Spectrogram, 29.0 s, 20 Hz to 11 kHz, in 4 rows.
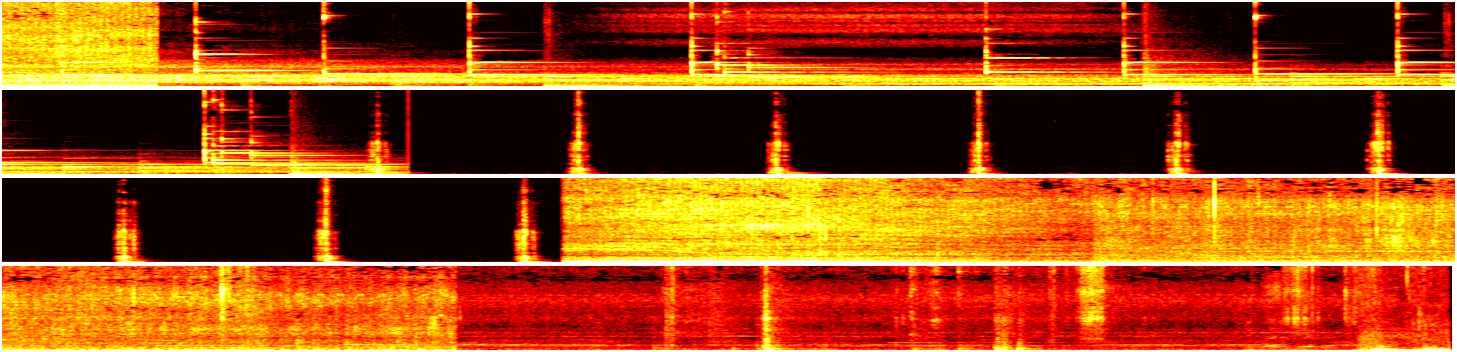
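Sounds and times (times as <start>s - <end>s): motor scooter engine running: 0.0s - 0.8s, 17.4s - 24.1s
clock ticking: 10.1s - 10.4s, 11.0s - 11.5s, 12.1s - 12.4s, 13.0s - 13.4s, 14.0s - 14.4s, 15.0s - 15.4s, 16.1s - 16.4s, 17.1s - 17.4s.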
